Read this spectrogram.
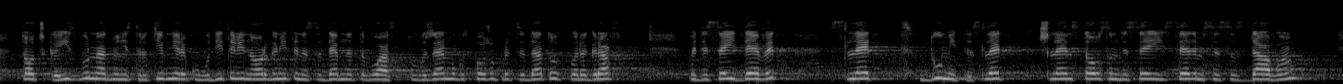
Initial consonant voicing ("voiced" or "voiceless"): voiceless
